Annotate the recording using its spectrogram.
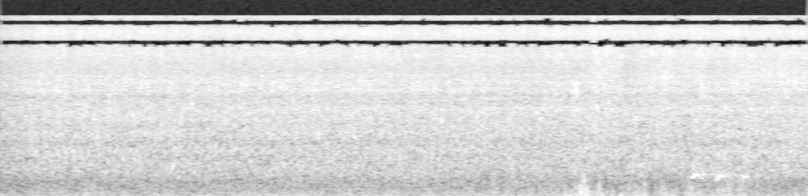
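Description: Pond fountain: water spouting from a stone sculpture and splashing down into the pond, a steady rushing splash. A brief low rumble comes near six seconds in.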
